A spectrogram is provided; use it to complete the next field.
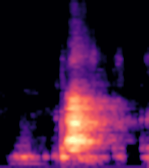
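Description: A single loud, sharp dog bark rings out, preceded by a faint low murmur and followed by quiet background noise.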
